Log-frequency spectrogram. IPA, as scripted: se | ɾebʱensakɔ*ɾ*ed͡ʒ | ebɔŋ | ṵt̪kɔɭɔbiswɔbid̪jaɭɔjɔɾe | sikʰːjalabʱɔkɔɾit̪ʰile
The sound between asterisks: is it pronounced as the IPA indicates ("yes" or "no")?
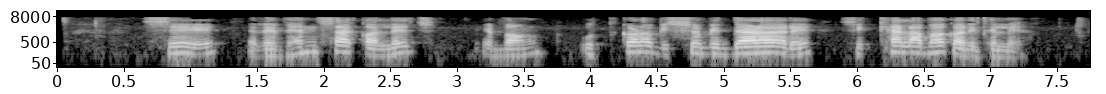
no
